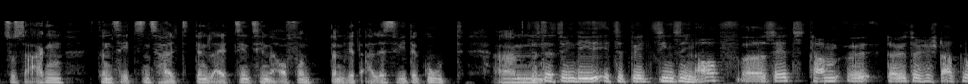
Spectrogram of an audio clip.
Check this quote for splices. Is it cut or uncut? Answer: cut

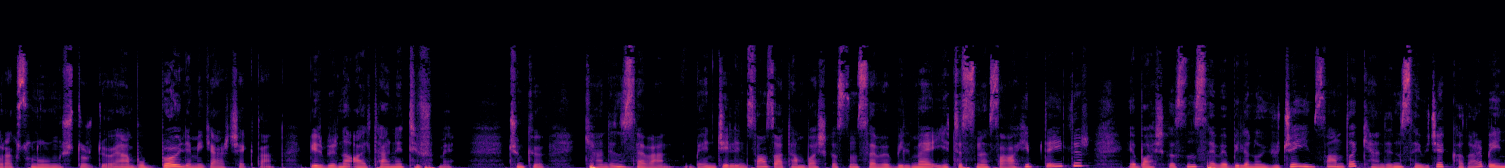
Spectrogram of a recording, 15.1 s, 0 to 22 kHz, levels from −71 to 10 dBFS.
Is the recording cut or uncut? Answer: uncut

